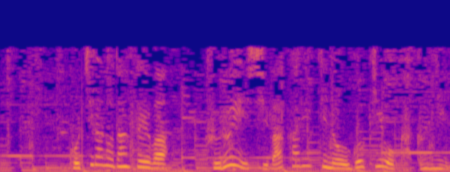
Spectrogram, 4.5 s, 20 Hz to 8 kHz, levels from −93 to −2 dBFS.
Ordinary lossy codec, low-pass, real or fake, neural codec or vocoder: MP3, 24 kbps; 7.2 kHz; real; none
